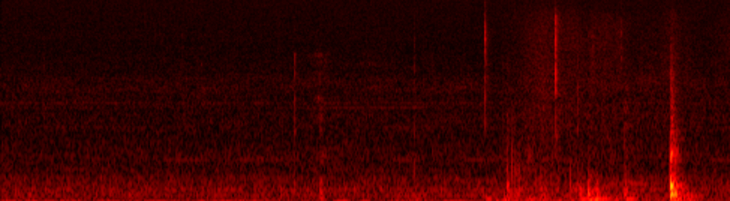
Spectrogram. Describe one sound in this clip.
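Small footsteps creak softly on wooden floorboards.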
